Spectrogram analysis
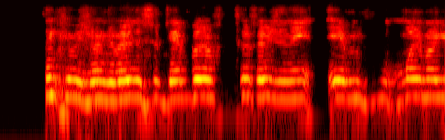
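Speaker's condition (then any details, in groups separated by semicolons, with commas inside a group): Cerebral palsy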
